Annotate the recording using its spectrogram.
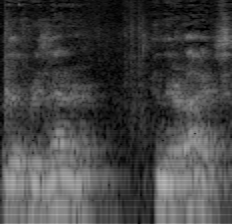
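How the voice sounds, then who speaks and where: A man with an American accent speaks at a fairly slow pace in a medium pitch, his somewhat breathy voice flat and monotone, with audible room echo. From Utah. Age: 80s+. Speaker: storyteller. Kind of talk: life-story talk to a small group. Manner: halting.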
